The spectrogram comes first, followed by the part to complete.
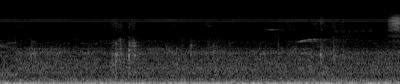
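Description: Wind rumbling steadily on the microphone over a small fire of burning fatwood shavings, with a few faint crackles.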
